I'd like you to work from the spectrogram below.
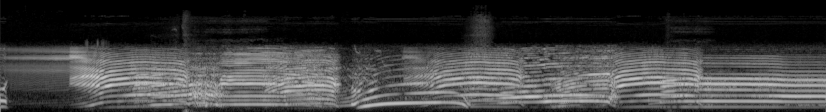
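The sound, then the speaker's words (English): A loud chorus of cows mooing, several long, overlapping calls rising and falling together for about ten seconds, with no talking, played as the Friday 'Deca Moo' to open a show. “But let's start this show off the way we do every Friday with a Deca Moo.”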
